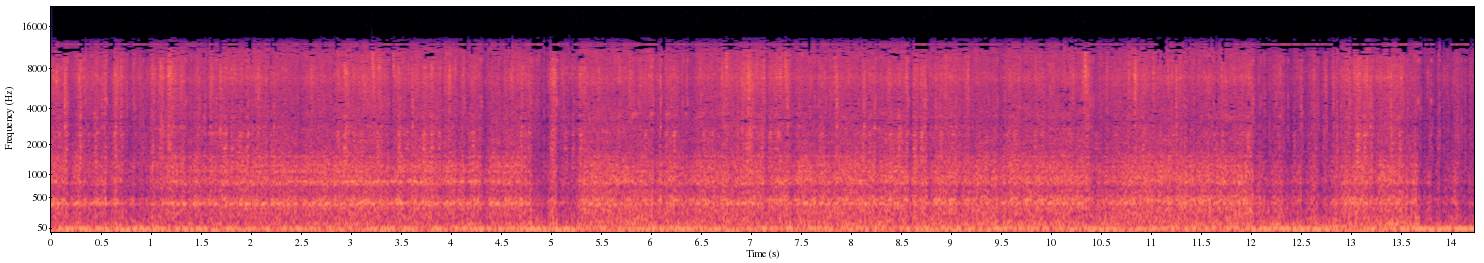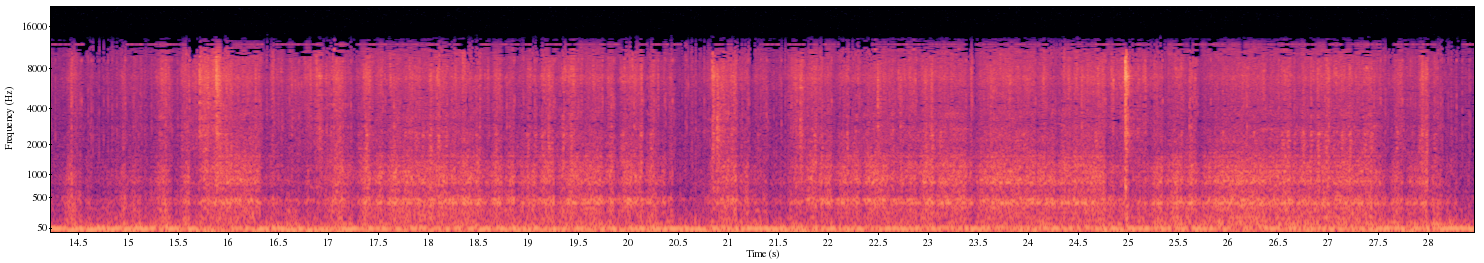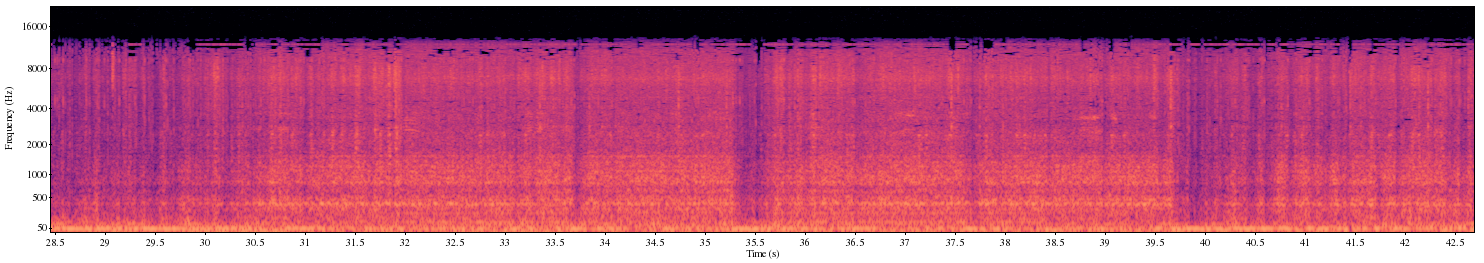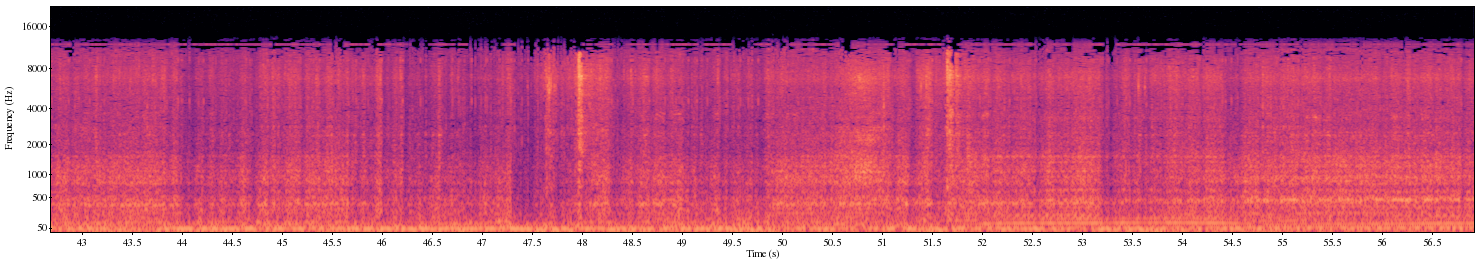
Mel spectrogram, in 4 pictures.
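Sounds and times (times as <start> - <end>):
car engine and tyre noise: 0.0 - 56.9.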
